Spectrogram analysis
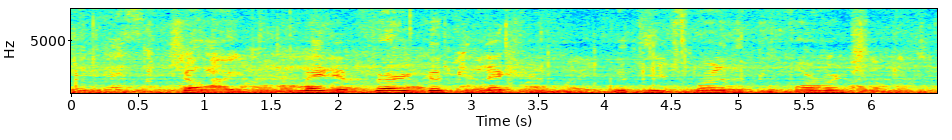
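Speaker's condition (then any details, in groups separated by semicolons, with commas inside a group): Cerebral palsy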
